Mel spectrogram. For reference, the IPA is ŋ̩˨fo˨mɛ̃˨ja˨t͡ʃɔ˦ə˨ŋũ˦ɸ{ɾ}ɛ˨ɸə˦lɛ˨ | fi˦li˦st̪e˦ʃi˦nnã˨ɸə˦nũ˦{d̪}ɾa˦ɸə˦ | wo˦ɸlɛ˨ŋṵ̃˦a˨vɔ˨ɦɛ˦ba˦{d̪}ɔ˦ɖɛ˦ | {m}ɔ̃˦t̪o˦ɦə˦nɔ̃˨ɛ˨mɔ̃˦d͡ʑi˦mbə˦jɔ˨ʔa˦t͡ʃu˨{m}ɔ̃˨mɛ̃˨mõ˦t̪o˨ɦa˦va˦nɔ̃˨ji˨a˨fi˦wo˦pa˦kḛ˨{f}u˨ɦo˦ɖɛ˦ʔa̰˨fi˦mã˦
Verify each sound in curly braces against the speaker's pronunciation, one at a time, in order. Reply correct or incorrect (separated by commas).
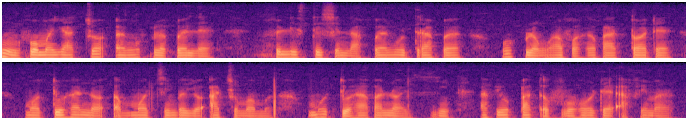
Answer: incorrect, correct, incorrect, correct, correct, incorrect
